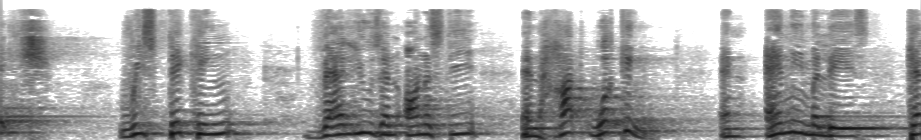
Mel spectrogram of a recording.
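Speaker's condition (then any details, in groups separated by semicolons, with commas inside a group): No condition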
